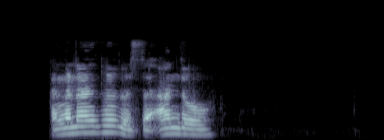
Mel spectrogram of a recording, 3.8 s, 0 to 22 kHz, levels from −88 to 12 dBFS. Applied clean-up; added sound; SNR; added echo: neural mask model DeepFilterNet 3.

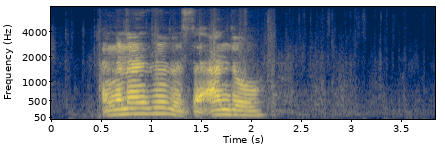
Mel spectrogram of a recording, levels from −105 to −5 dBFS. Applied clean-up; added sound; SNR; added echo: neural separator model SepFormer DNS4.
